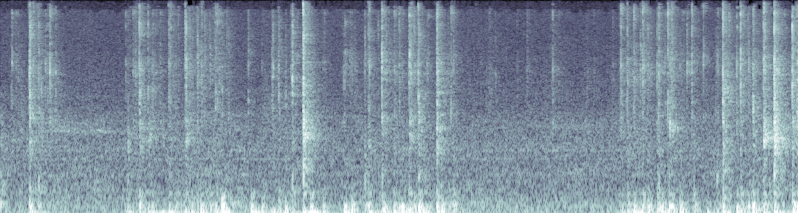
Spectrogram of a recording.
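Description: Steady typing on a computer keyboard, with close, crisp key clicks that come in uneven bursts and occasional louder taps, and no talking over it.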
